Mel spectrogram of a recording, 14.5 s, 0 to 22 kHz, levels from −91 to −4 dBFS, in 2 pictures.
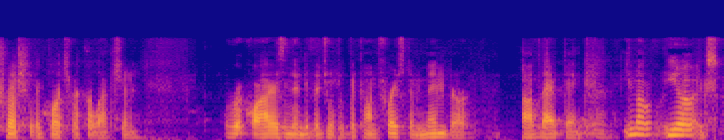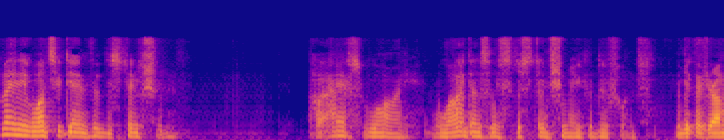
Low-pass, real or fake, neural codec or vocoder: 7.2 kHz; fake; codec, 16 kHz in and 24 kHz out, 0.6 kbps, FireRedTTS-2 codec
